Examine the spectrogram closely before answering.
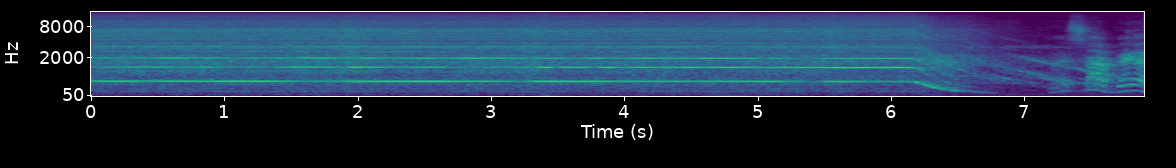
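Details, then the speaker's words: FMS F-15C Eagle 64mm EDF model on a 3S battery, sleeve vibration problem already fixed: high steady whine for about six seconds, dropping smoothly when throttle is cut, no chatter; normal run-up. "uh that's 3s uh you notice our pilot tried to uh he ejected the canopy"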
